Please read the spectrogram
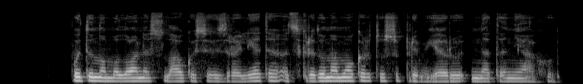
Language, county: Lithuanian, Vilnius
